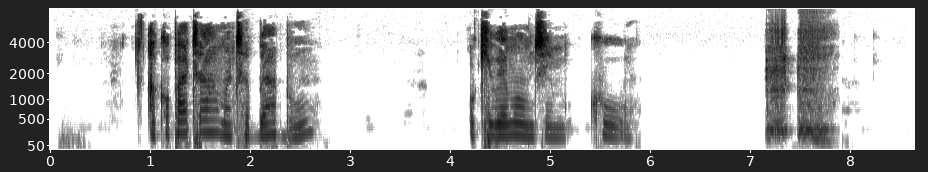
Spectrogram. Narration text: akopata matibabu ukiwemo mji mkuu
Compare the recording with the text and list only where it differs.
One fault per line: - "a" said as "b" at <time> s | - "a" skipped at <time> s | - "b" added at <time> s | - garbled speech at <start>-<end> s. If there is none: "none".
none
